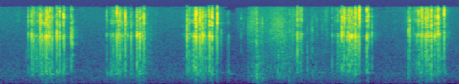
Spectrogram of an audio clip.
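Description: Long nails and fingertips scratch and rub the woody scales of a large dry pinecone held in the palm. The result is six short bursts of dry, crackly crunching with bright, high-frequency texture and no low end, separated by brief quiet gaps; the fourth burst is softer.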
